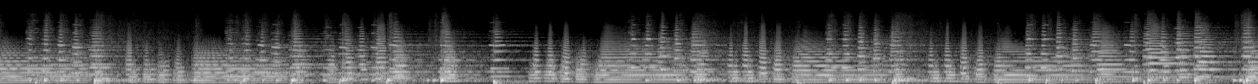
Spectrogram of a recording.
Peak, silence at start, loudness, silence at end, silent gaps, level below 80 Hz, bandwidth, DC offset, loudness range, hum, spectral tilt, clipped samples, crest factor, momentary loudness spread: 0 dBFS; 0 s; -18 LUFS; 0 s; none; -38 dBFS; 12 kHz; 0.2%; 1 LU; none; -6.5 dB/octave; under 0.1%; 18 dB; 5 LU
